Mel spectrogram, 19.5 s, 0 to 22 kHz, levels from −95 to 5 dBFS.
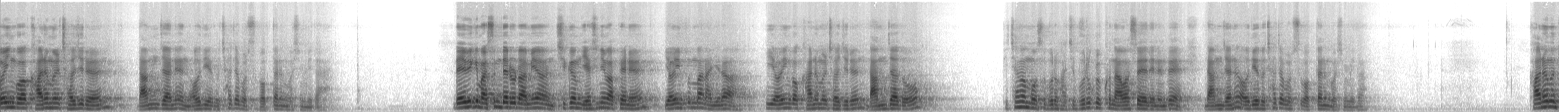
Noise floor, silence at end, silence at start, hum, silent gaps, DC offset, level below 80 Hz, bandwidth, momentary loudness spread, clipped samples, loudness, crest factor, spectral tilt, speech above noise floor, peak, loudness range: -68 dBFS; 0 s; 0 s; none; none; 0.1%; -62 dBFS; over 20 kHz; 13 LU; under 0.1%; -22 LUFS; 20 dB; -5.5 dB/octave; 47 dB; -2 dBFS; 9 LU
